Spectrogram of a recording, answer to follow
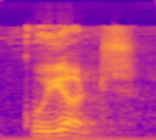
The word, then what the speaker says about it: collons: Por ejemplo, la famosa palabra cuyons. Por ejemplo. No es cuyons, es collons, se escribe collons, se pronuncia cuyons.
